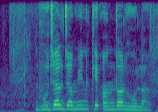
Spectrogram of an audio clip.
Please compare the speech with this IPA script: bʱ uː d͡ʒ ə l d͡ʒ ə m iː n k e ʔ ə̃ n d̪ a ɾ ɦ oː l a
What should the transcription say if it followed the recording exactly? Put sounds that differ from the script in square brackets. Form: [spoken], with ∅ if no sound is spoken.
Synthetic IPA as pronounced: bʱ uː d͡ʒ ə l d͡ʒ ə m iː n k e ʔ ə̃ n d̪ [ə] ɾ ɦ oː l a

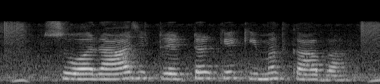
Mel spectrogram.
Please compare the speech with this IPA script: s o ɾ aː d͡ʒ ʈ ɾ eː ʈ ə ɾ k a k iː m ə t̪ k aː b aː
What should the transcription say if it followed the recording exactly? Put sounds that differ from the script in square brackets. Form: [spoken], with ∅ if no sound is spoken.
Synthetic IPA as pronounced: s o ɾ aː d͡ʒ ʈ ɾ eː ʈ ə ɾ k [e] k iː m ə t̪ k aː b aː

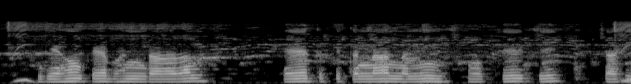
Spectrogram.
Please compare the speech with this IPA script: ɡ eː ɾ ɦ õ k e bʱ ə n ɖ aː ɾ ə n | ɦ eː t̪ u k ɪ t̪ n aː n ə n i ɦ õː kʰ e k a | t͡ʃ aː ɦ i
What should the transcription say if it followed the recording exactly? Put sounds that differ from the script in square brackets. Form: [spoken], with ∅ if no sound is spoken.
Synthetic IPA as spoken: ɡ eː [∅] ɦ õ k e bʱ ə n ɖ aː ɾ ə n | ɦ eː t̪ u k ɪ t̪ n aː n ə [m] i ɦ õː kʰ e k [e] | t͡ʃ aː ɦ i

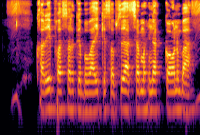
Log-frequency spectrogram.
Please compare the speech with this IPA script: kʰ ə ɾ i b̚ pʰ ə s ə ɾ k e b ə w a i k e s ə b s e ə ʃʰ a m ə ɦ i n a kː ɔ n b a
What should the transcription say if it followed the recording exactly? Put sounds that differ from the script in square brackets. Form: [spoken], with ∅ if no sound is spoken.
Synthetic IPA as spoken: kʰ ə ɾ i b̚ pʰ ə s ə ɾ k e b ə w a i k e s ə b s e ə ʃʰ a m ə ɦ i n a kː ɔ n b a

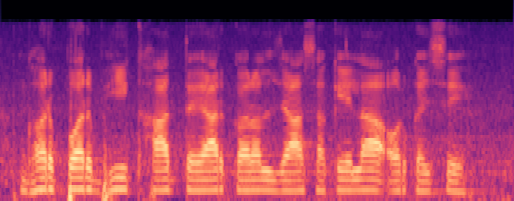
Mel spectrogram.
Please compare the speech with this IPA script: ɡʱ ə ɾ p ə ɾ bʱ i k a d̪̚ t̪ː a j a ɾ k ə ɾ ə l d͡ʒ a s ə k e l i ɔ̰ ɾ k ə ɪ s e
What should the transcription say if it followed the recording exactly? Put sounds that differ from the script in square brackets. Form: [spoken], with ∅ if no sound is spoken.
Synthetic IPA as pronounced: ɡʱ ə ɾ p ə ɾ bʱ i [kʰ] a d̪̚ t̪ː [ə] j a ɾ k ə ɾ ə l d͡ʒ a s ə k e l [a] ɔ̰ ɾ k ə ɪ s e

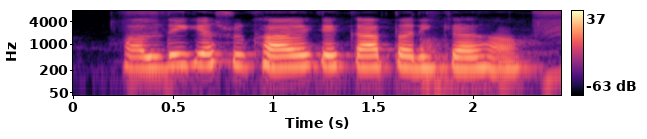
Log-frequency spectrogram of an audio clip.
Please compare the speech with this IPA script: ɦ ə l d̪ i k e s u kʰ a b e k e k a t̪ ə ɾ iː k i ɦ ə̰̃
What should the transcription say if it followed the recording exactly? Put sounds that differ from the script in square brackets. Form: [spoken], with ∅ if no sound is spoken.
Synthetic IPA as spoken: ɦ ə l d̪ i k e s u kʰ a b e k e k a t̪ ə ɾ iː k [a] ɦ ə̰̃

